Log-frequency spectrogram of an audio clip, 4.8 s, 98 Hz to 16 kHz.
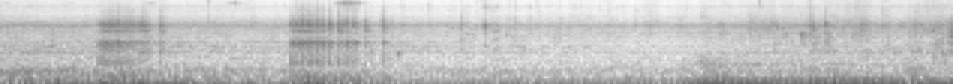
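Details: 2008 Honda Accord V6 braking after new rotors and pads, lubed caliper slide pins and heat shields checked clear: uneven clunks and short grinding bursts from both rear sides over road rumble; cause undiagnosed.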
